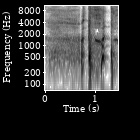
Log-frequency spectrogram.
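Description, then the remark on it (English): After a brief breathy hiss, a person with a lump in their throat gives three quick, rough coughs, the middle one stretching into a raspy, voiced throat-clearing rumble before a final short hack. “I got a lump in my throat.”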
